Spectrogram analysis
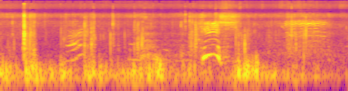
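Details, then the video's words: Nomadic flock of mother sheep back from grazing near oak trees, bleating for their lambs to suckle; short quavering bleats, one loud arched call near the middle, mixed with people talking and camp noises. "The sound of mother sheep returning from the pasture to breastfeed her babies"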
